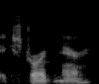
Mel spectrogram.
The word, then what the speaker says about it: extraordinaire: Because it's extra ordinaire. There's an A in it.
